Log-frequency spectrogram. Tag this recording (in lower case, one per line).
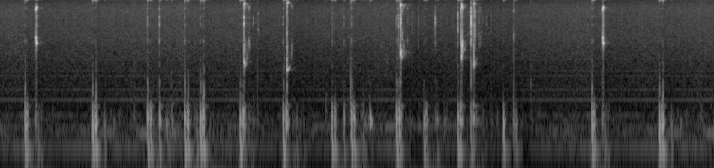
water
